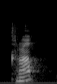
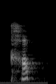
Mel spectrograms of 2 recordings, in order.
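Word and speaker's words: ครับ: 디 스 크 그인 살 때 싸와 띠 크랍 이렇게 해야지 정석적인 이고 싸 월 디 캅 이라고도 하여 듣기도 하고 좀 빨리 발음하면 거든요 써리 합 소리 하 요렇게 발음을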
